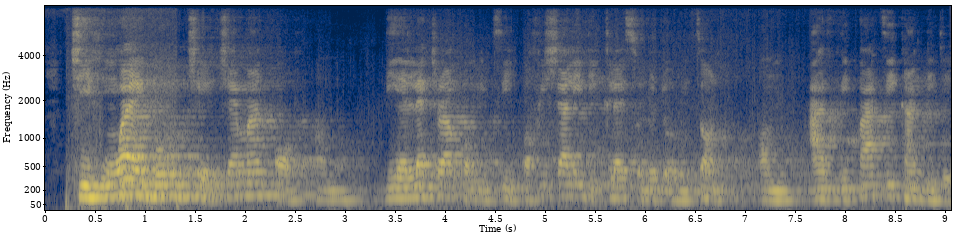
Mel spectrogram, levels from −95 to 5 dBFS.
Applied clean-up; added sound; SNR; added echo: neural separator model SepFormer DNS4.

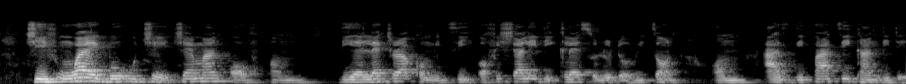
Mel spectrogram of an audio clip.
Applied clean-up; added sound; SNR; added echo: none; none; none; none.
